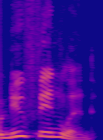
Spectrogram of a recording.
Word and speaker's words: Newfoundland: It was the finest kettle from Newfoundland, I say. I love Sorry, how did you say that? – Newfoundland. Newfoundland. Whatever. No, Newfoundland.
